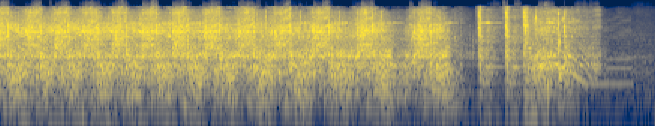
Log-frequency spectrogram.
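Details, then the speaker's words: Demolition derby car cranked by jumping the starter with a screwdriver, fuel line drained and fuel pump not switched on: starter spins steadily at about three beats a second without firing; crank no start, no fuel. "I imagine it has no fuel yet cuz that line was"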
